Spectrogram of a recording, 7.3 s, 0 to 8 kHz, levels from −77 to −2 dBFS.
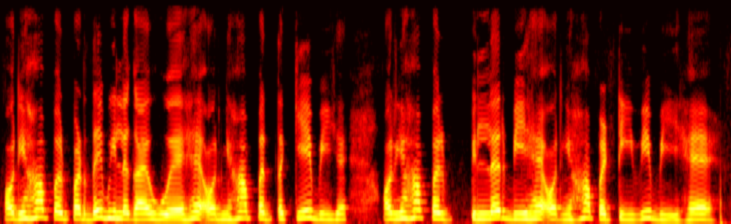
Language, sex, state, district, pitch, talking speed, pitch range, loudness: Hindi, female, Himachal Pradesh, Shimla, 220 Hz, 215 wpm, 205-240 Hz, -15 LUFS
